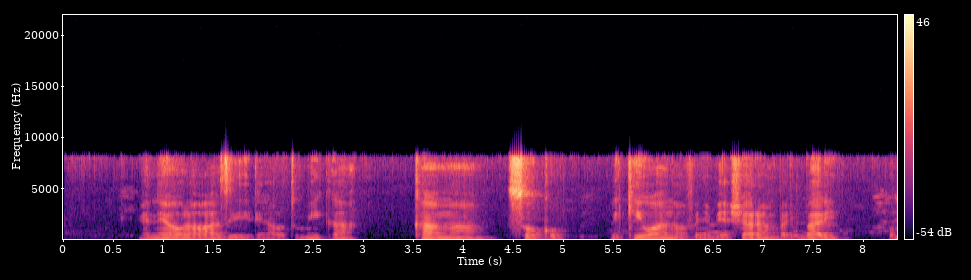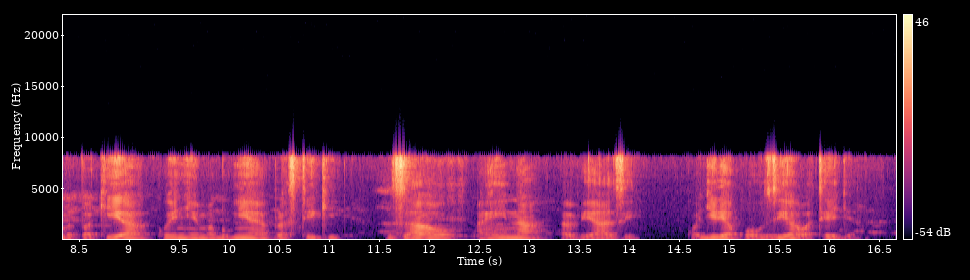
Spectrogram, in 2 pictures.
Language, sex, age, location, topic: Swahili, male, 25-35, Dar es Salaam, agriculture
